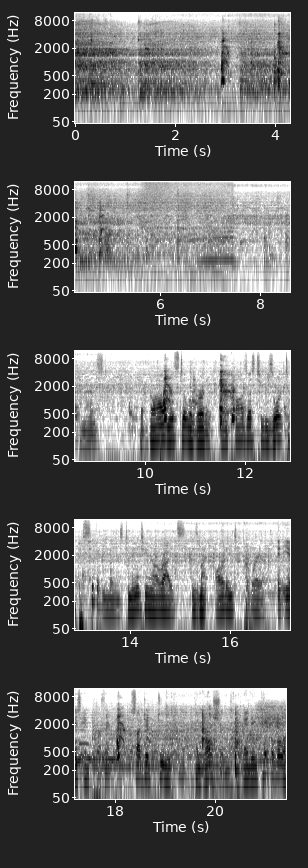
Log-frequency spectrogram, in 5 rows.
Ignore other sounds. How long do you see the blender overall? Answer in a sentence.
You can hear the blender for 11 seconds altogether.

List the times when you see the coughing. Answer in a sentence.
The coughing can be heard from 2.9 to 4.9 s, from 10.3 to 11.8 s and from 18.0 to 18.8 s.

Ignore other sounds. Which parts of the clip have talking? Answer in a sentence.
The talking can be heard from 8.7 to 9.2 s and from 9.9 to 21.3 s.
